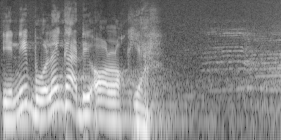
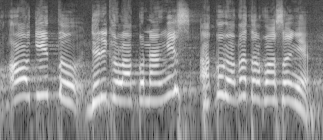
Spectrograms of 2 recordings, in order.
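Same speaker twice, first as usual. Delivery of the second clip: high, quick puppet voice; high-pitched character voice; puppet Ali, questioning; 10 semitones higher, faster than usual. Pretend. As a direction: ask as a little puppet who just understood. Puppet asks about fasting.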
